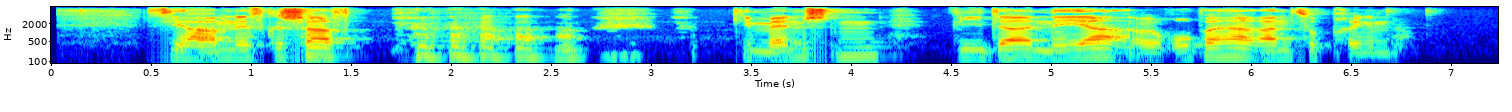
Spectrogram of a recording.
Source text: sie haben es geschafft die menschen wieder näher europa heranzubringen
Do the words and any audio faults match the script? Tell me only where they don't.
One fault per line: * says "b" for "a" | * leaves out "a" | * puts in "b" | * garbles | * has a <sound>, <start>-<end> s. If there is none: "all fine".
* has a laugh, 1.7-3.2 s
